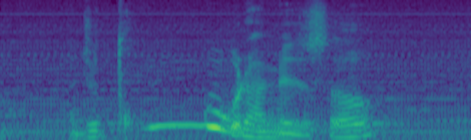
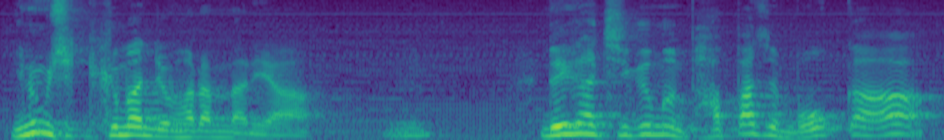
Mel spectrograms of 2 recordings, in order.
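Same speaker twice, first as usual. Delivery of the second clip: loud, raised-pitch imitation of a fed-up father; angry scolding; 6 semitones higher, 6 dB louder than usual. Busy father berating his pestering child, angry scolding. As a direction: tell the child off at full voice. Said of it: "화가 났어요".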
